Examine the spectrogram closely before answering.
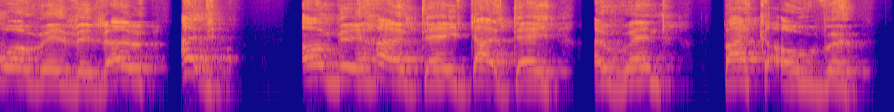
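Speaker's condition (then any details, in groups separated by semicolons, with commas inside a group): Ataxic cerebral palsy; affects talking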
